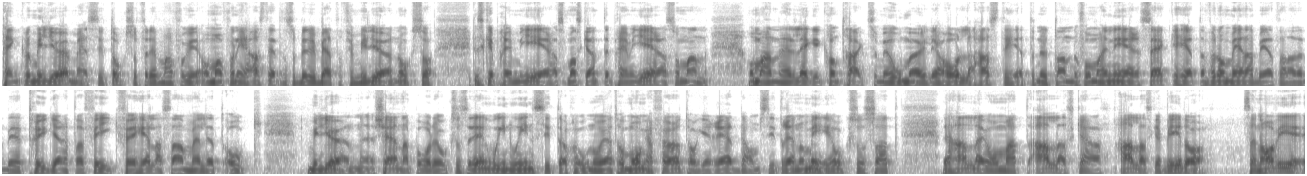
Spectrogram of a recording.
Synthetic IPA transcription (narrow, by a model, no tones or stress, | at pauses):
t̪ʰɛŋkəɖɵmɪljøːmɛsɪɡt̪ɔksɔfœɖɛmanfoːɔmːanfoːɾneːɾhast̪ɪheːt̪ənsɔbliɖɛbɛt̪ɾəfœɾmɪljøːnɔksɔ | d̪̥ɛskapʰɾɛmɪeːɾasmanskaɪnt̪əpʰɾɛmɪeːɾasɔmːan | ɔmːanlɛɡːəɾkʰɔnt̪ʰɾak̚t̪sɔmæɾuːmœjlɪɡɔɦɔlːa̰ɦast̪ɪhḛːt̪ənʉ̟ːt̪and̪ɔfoːɾmanneːɾsɛːkəɾheːt̪ənfœɖɔmːeːd̪aɾbeːt̪aɳad̪ɛt̪̚blit̪ʰɾʏɡːaɾət̪ʰɾafiːkfœɾɦeːlasamhɛlːət̪ʰɔkmɪljøːnɕɛːnapʰɔd̪ɛɔksɔsɔd̪ɛɾɛnwɪnwɪnsɪt̪ɵaɧuːnɔjaɡt̪ʰɾuːɾmɔŋːafœːɾət̪ʰɑːɡæɾːɛd̪ːaɔmsɪt̪ɾɛnʊmeːɔksɔsɔat̪d̪ɛɦand̪laɾjɵɔmat̪a̰lːaskaalːaskabiːd̪ɾɑ̰ː | sɛnhaɾvɪ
